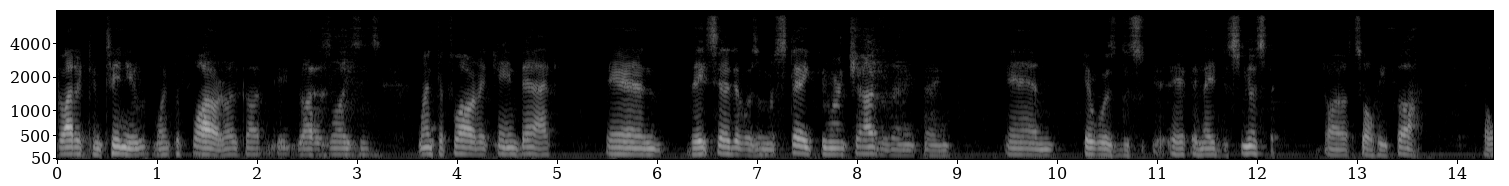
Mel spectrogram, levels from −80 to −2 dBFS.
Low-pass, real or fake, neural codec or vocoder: 7.2 kHz; fake; codec, 32 kHz, 1.9 kbps, SNAC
